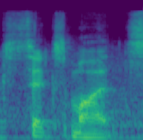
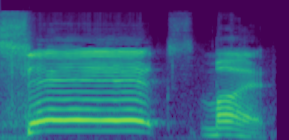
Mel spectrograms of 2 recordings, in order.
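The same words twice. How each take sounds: First: Said in the usual way. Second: SIX high, loud and drawn out; high-pitched, incredulous hit on SIX; stress on SIX. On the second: Real, not acted. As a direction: punch and stretch the word SIX in disbelief. Repeats the figure in disbelief.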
